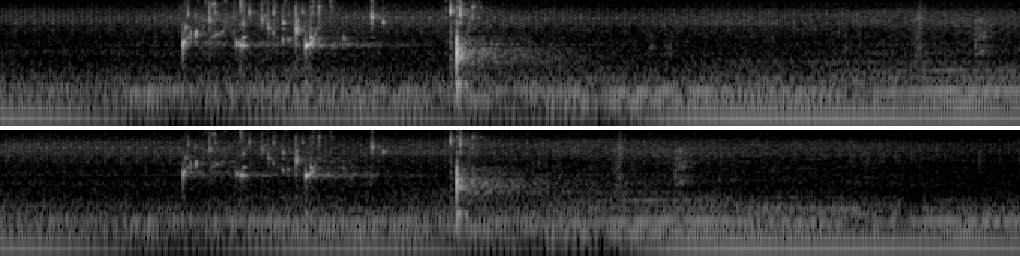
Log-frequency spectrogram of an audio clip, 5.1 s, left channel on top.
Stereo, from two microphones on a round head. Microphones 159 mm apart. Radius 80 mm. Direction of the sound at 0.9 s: 25° left (ahead or behind).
